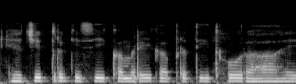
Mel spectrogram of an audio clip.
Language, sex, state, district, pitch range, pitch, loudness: Hindi, male, Chhattisgarh, Raipur, 140-150 Hz, 150 Hz, -16 LUFS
